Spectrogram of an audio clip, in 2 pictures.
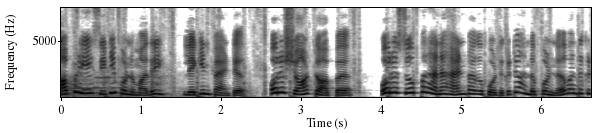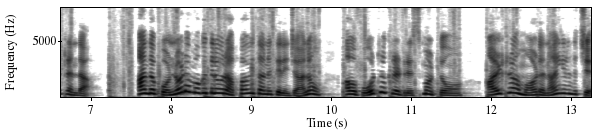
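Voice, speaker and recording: Her high-pitched voice swings very widely in pitch as this woman speaks. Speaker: voice actor. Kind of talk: animated moral story narration.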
